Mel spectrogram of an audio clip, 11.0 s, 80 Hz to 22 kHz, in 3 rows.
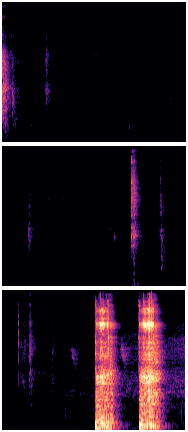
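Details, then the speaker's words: Oneal OCM 550 Bluetooth powered speaker on power-up: handling clicks then loud harsh bass-heavy roaring bursts, a burned output amplifier stage. "ela tá dando um sinal que tá ligando né mas porém ela tá fazendo um barulho muito horrível"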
